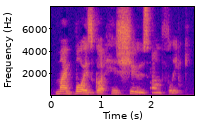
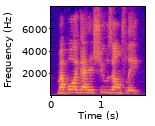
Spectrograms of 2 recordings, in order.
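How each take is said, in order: First: It is said in a normal, plain voice. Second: It is said in a put-on slangy voice.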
